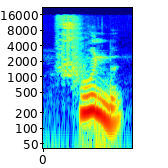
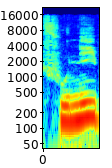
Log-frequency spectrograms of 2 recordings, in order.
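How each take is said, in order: First: The name ends on a bare n sound. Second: The name ends with an added y vowel. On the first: "je fais exprès de prononcer ça comme ça" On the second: "à l'anglais ça fait Foony peut-être"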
